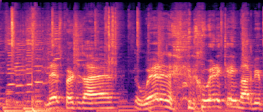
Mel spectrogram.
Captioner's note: upbeat music; laughs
